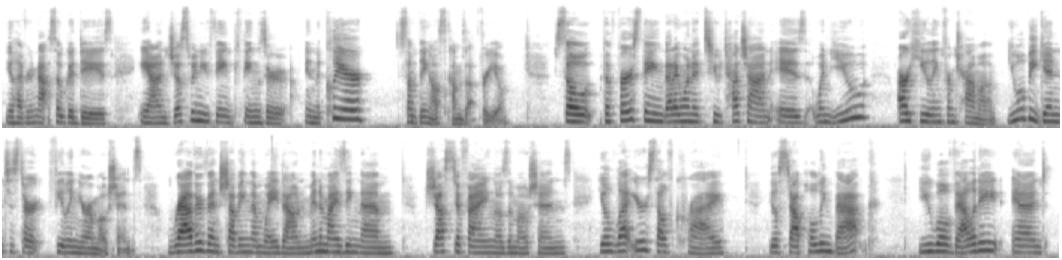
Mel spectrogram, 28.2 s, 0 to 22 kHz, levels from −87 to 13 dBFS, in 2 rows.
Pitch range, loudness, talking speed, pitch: 180-230 Hz, -23 LUFS, 150 wpm, 210 Hz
